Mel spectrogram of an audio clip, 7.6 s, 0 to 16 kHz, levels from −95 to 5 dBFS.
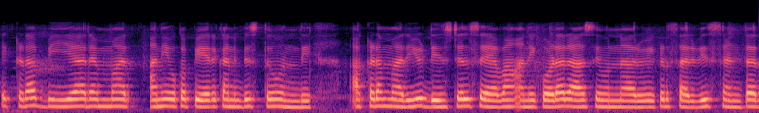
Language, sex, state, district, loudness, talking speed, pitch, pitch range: Telugu, female, Andhra Pradesh, Chittoor, -14 LUFS, 150 wpm, 220 Hz, 210-225 Hz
